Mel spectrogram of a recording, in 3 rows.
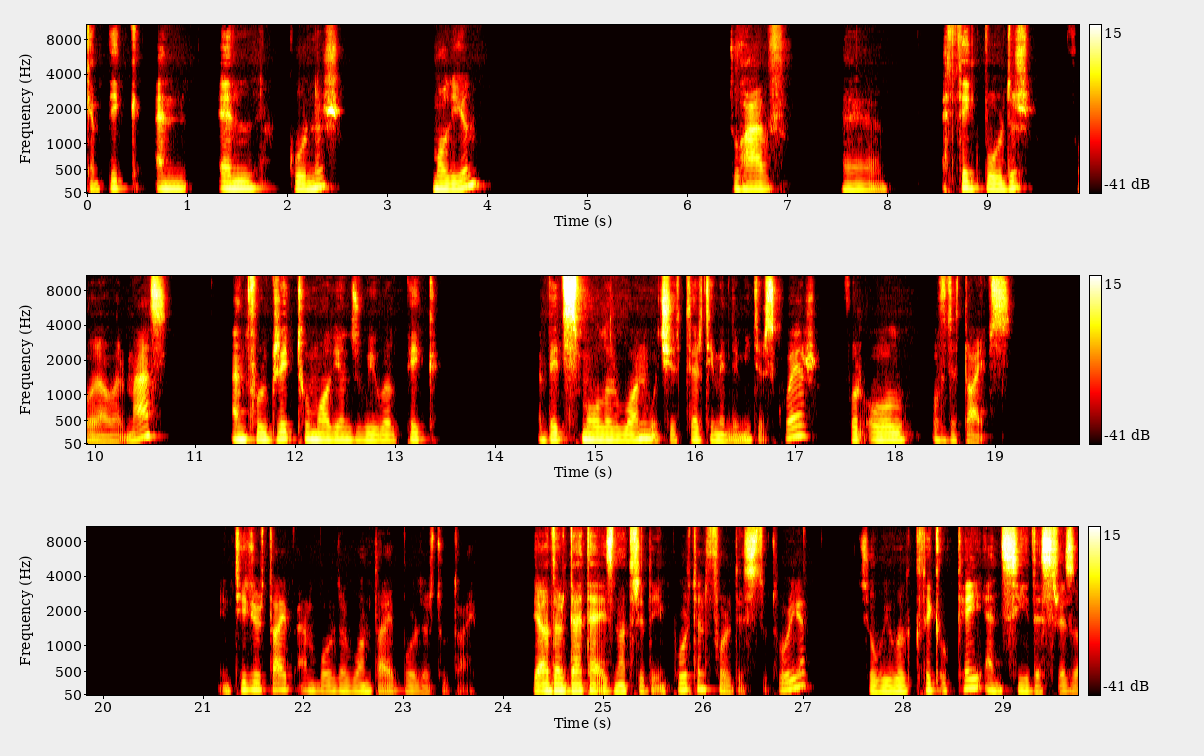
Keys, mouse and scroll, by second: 2.9 click, 5.8-6.4 scroll, 6.6-7.8 scroll, 7.8 scroll, 8.9-9.4 scroll, 13.3 click, 17.3 click, 20.4 click, 21.3 click, 21.4-23.9 scroll, 21.6 click, 21.7 click, 22.0 click, 27.3 scroll, 27.6 click.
